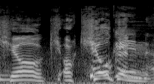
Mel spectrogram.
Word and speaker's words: Keoghan: Keoghan, I think we're supposed to pronounce it. We say Keoghan in court.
